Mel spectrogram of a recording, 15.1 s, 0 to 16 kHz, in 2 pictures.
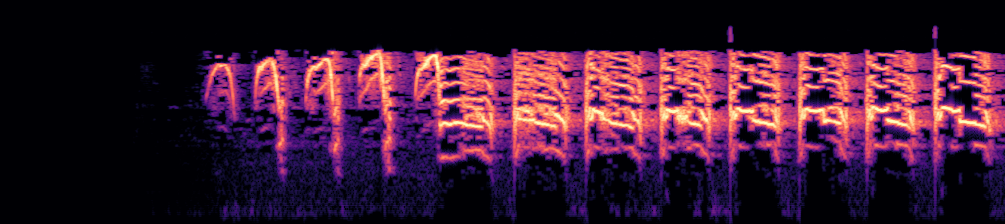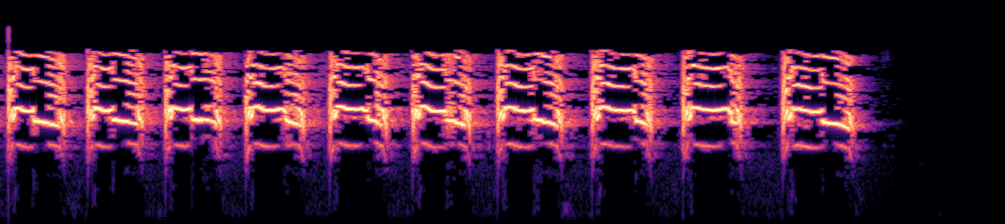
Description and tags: This is the sound of a mature
Red-shouldered Hawk - Buteo lineatus
recorded in Bandon, Oregon in July09.
Bandon, Hawk, Oregon, Red-shouldered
